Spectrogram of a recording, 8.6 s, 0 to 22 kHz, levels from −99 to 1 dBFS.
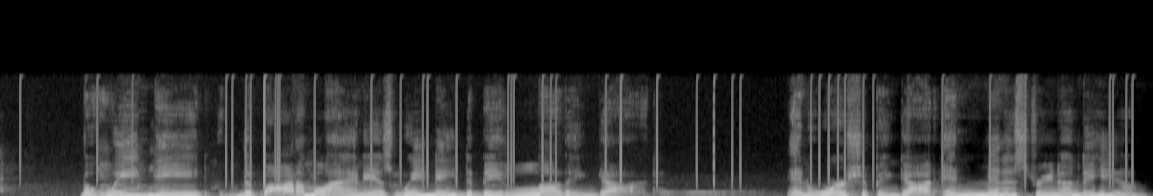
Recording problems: crackle, like an old record; noticeable; 15 dB below the speech
animal sounds; faint; until 6.5 s; 30 dB below the speech

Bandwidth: 13.5 kHz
